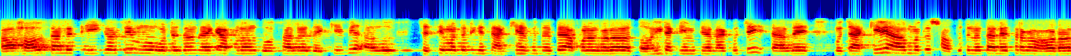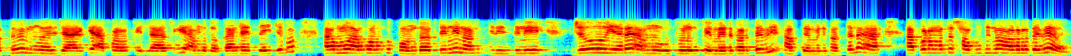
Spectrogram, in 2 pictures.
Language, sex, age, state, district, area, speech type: Odia, male, 30-45, Odisha, Khordha, rural, conversation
